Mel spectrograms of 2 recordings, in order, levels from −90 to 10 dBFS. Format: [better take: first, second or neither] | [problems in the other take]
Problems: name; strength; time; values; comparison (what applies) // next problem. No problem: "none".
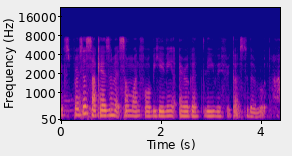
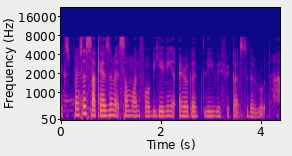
second | room echo; dies away in 0.2 s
